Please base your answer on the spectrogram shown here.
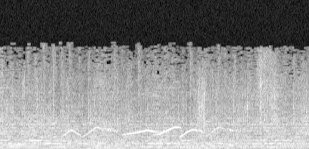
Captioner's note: Chocobos Kweh-ing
